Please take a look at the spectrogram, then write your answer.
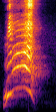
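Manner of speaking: very high loud cub shriek; a tiny bear's piercing shriek. Acted. Baby Bear sees his broken chair, shrieking. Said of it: "he let out a shriek".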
